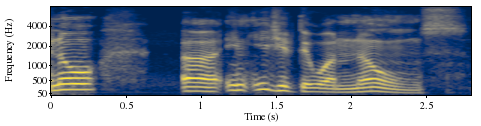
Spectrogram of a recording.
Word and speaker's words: nome: But you know, in Egypt there were gnomes. Now we call them gnomes. Well, it's spelled Nomes.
